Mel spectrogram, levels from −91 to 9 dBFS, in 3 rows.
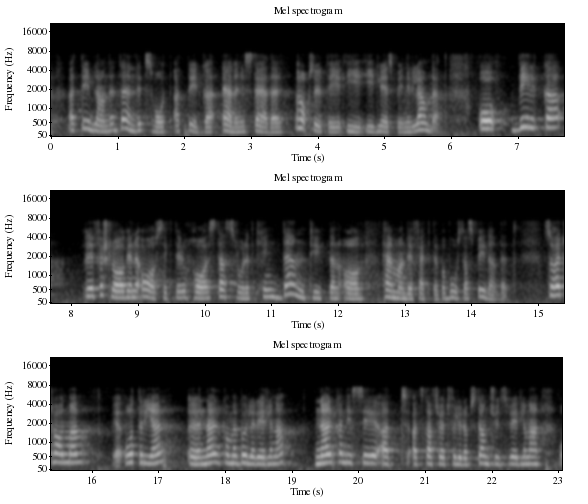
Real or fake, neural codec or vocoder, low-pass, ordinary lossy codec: fake; codec, 24 kHz, 0.9 kbps, WavTokenizer, medium speech release version 2; 7.2 kHz; none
